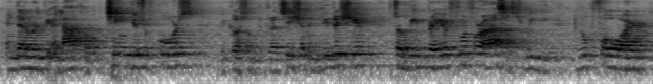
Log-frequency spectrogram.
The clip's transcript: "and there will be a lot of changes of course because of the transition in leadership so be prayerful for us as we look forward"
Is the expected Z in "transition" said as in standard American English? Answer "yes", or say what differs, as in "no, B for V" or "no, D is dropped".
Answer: no, S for Z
